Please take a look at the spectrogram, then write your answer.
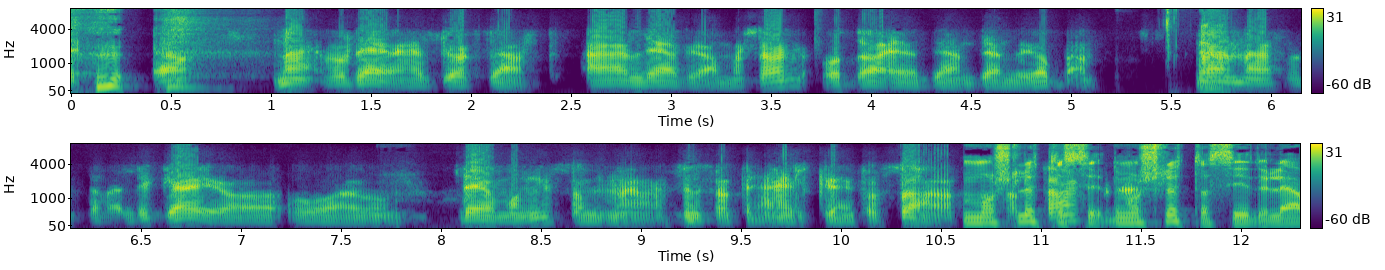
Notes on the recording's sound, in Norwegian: Denne episoden er spilt inn over telefon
